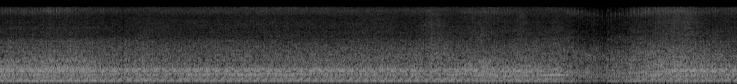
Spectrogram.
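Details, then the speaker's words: Paramotor in flight at about 150 ft, pilot pumping the throttle but the engine not clearing: a low, flat drone with wind rush that dips briefly around six seconds, then recovers weakly; engine losing power while descending, cause unknown. "So I keep trying to pump it, it's not clearing. I'm just slowly descending,"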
